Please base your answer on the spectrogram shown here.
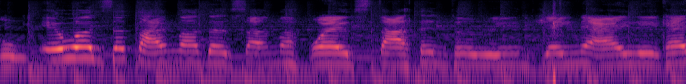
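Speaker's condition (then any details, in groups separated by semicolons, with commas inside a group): Cerebral palsy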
